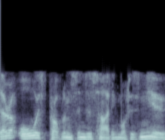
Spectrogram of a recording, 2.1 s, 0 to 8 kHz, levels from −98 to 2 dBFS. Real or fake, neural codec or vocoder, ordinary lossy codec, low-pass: real; none; AAC, 16 kbps; 7.2 kHz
